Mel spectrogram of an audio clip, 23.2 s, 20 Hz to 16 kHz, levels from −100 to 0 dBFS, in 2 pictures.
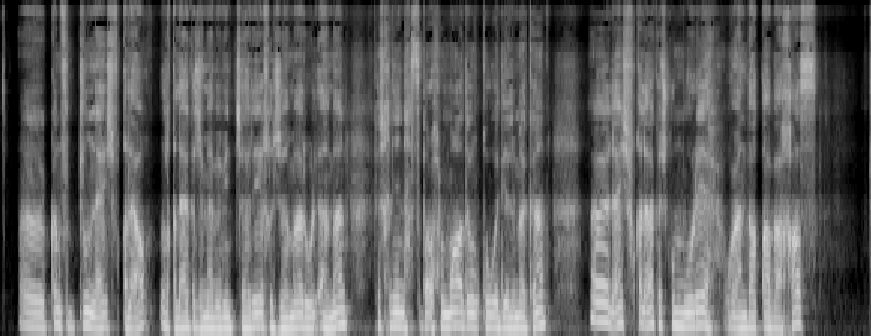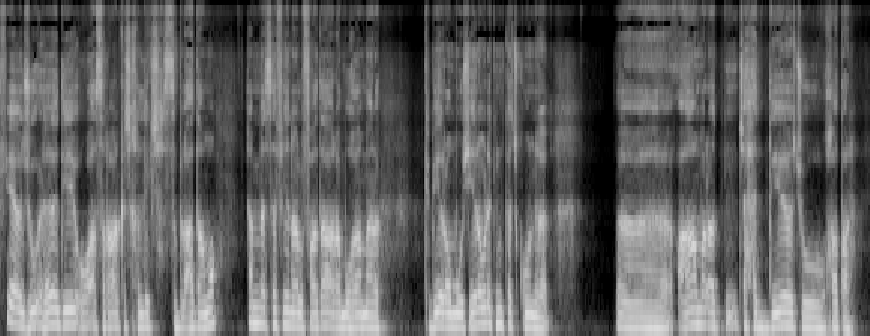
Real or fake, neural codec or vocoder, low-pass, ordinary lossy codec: real; none; 14.4 kHz; none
